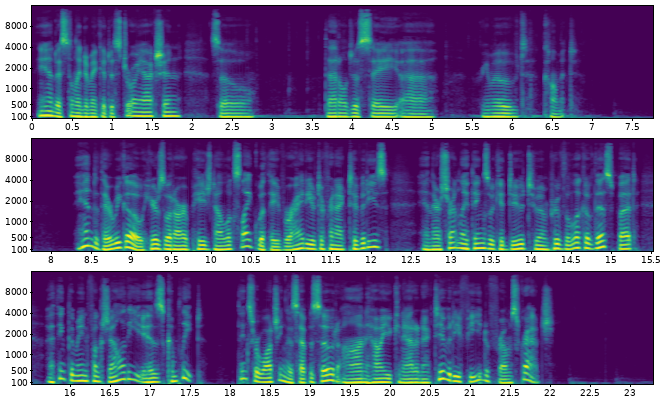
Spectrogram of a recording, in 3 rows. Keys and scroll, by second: 7.2 super+s.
